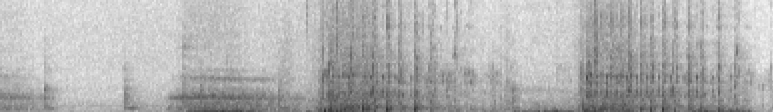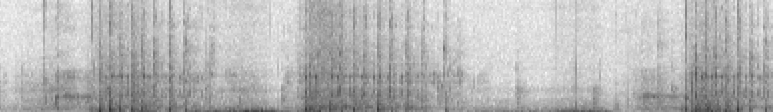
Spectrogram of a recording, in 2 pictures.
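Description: Small split-cycle two-stroke model engine firing in short bursts of rapid ticking, each about a second long, about six times, dying away between bursts. It catches briefly but won't stay running.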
